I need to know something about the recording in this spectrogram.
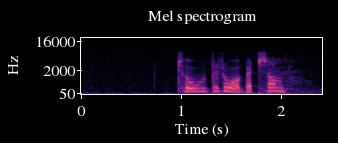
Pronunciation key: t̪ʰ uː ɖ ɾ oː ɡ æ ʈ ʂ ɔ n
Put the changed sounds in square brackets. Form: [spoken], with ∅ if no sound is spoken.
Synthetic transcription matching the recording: t̪ʰ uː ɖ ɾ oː [b] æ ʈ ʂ ɔ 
